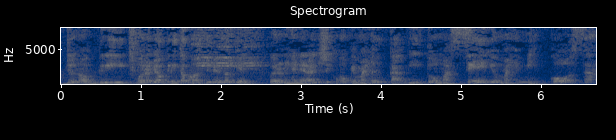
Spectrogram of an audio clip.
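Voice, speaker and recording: A young Colombian man chatters through a reaction video, gossipy and animated, teasing his viewers as he goes. He sits back from the mic in an echoey room, and a faint hiss runs underneath. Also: sits high, a little fast, recorded from a distance. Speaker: reaction vlogger. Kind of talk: casual reaction commentary. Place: at home with family nearby.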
